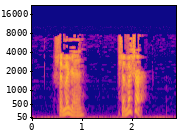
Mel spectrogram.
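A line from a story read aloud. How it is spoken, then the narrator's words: Cold, stern. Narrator (Chinese): 他面色一沉，冷冷的说道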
